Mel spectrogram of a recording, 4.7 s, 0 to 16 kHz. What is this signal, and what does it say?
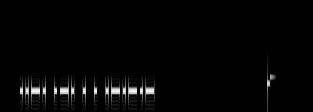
Morse code, heard as a keyed tone, about 28 wpm, 700 Hz. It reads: FREE.
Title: 2x Word-Spacing - Sentences from Top 500 Words - 28wpm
